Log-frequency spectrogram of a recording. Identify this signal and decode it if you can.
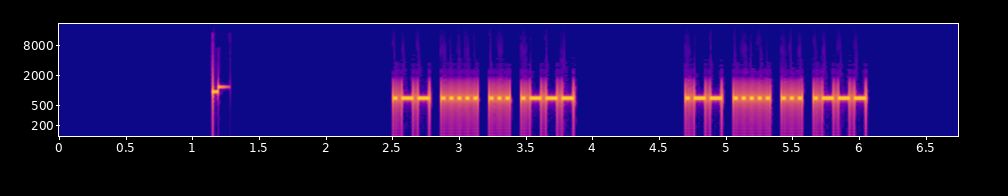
Morse code, heard as a keyed tone, about 40 wpm, 700 Hz. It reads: W5SJ W5SJ
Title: Easy Call Signs Repeated 2x - 40wpm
